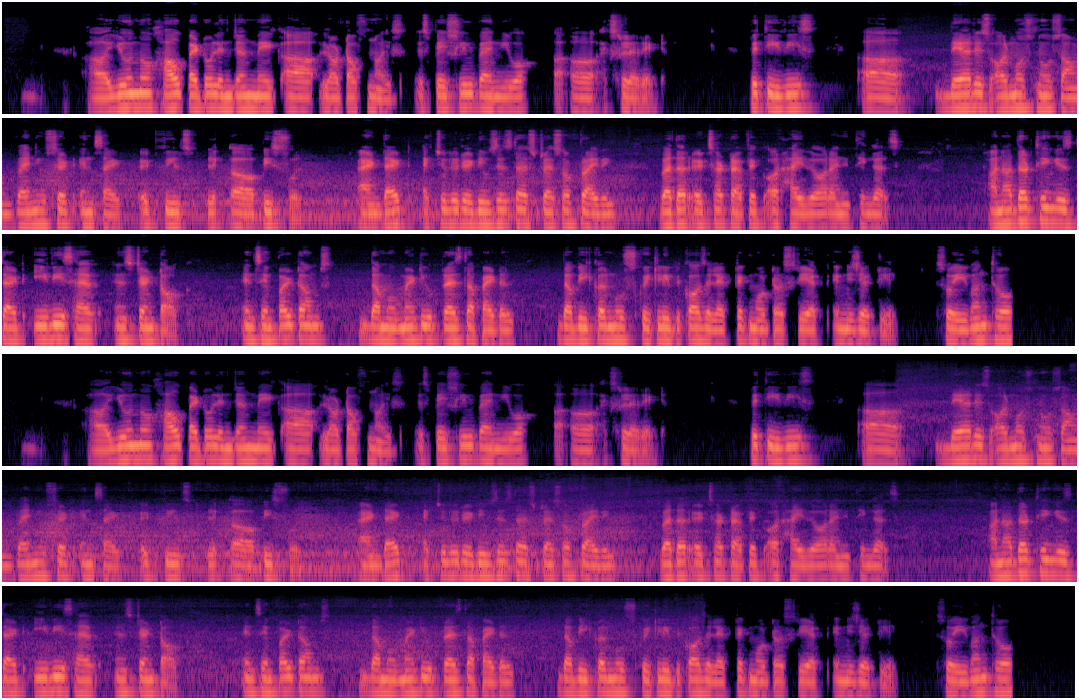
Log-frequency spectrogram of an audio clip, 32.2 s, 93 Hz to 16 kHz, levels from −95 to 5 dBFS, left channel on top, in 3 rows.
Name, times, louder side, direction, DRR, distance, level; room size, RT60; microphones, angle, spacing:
voice 1, 0.9-5.3 5.5-6.5 7.5-8.1 8.6-9.1 9.3-13.8 14.3-16.9 17.3-19.7 20.6-23.3 23.9-24.8 25.1-26.6 27.1-30.4 30.9-31.6, left 3 dB, 80° left, 0.8 m, -28 dB
sound 1, 8.9-28.5, right 3 dB, 30° right, 2.9 m, -57 dB
sound 2, 10.2-27.7, right 1 dB, 70° right, 3.8 m, -46 dB
open air
head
